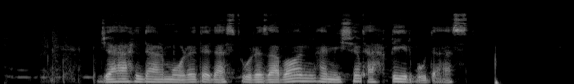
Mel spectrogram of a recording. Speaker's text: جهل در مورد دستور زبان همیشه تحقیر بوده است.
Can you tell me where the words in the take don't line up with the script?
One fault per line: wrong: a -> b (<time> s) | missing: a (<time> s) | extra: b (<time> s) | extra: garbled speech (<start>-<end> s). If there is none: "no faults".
no faults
